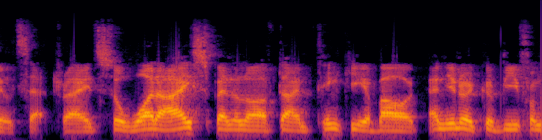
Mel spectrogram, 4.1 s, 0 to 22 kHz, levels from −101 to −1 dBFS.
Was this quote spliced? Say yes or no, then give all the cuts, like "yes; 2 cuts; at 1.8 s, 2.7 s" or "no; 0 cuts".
yes; 1 cut; at 3.2 s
